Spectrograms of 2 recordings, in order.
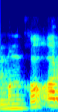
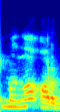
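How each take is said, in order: First: The k sound after meng is kept. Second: The k sound after meng is dropped. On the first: The speaker calls it wrong. "bukan mengkoor" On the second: The speaker calls it right. "Jadi mengoor bukan mengkoor ya"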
